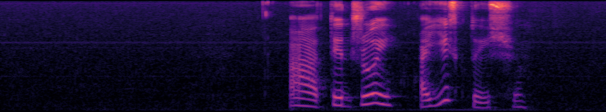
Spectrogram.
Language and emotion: Russian, neutral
